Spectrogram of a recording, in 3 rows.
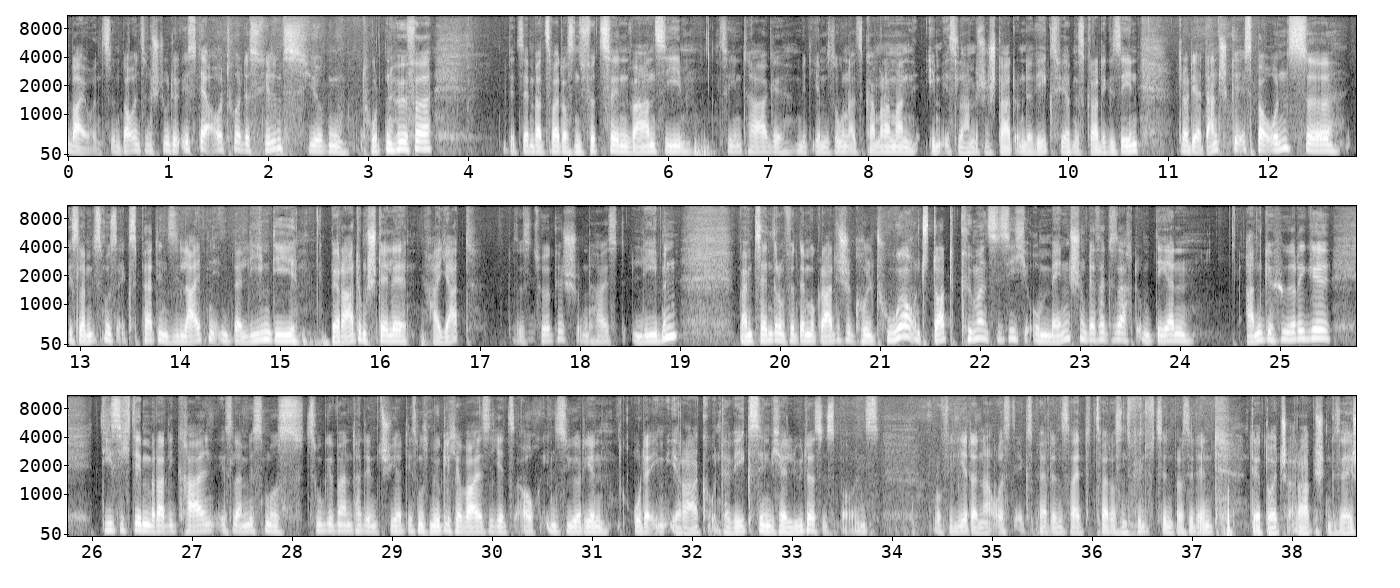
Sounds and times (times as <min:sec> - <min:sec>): Speech: 0:00.0 - 0:03.7, 0:04.4 - 0:19.0, 0:19.6 - 0:38.6.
